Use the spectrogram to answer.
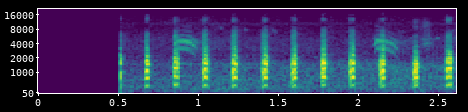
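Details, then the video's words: Red junglefowl female seeking a mate: rhythmic clipped clucks repeated roughly five times a second after a brief silence, even in loudness, with a faint higher squeak mixed in twice. "le bruit d'une poule sauvage,เสียงไก่ป่าร้องหาถู่หาตัวผู้,ສຽງໄກ່ປ່າຮ້ອງຫາຄູ່ຮັກ, poj qaib qus see"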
